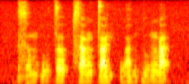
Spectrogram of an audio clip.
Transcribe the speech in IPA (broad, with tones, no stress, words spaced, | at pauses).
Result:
zə˨˦mɓu˨˦t̪əː˦˥p̚ sa˧ŋt̪a˧˩jhwa̤˨˩n ɗu˧ŋa˦˥t̚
